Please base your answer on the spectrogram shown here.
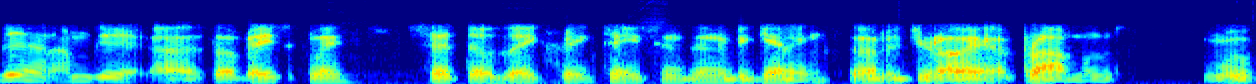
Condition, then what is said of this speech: Cerebral palsy. Jerk when you're like, no, I'm not drunk, you jerk. This is how I speak.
